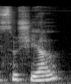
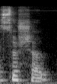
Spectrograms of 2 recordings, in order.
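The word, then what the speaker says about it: social: سوشيال ستاديز سوشال ستادس في اخطاء في القراءه في النطق بنقول سوشيال سوشيال لا هي سوشل سوشل سوشال ستاديز طب تعالوا نراجع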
